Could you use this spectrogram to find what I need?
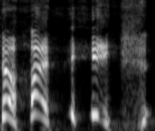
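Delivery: a sudden high-pitched giggle. Real, not acted. Bragging about old girlfriends, high squeaky giggle. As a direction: burst into a squeaky laugh.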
